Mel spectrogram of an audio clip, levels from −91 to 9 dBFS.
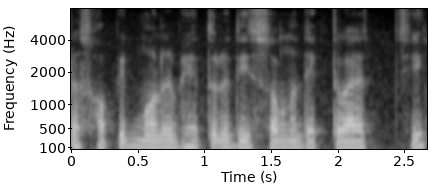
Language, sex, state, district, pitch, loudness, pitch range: Bengali, male, Jharkhand, Sahebganj, 120 Hz, -18 LUFS, 115-125 Hz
